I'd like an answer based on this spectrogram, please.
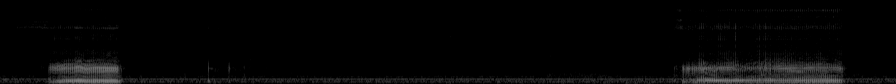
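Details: A pug dog snoring while asleep: two loud rasping, growly breaths about six seconds apart, quiet room hum between them.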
